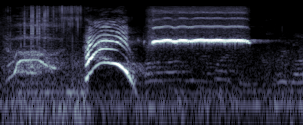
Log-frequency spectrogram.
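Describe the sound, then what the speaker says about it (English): Pool lifeguards blow loud, close whistles: a warbling trill, then a rising and falling shriek, then one long steady shrill blast held for about a second. "these lifeguards are blowing whistles every chance they can get"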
